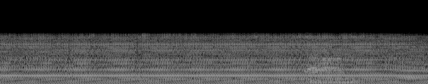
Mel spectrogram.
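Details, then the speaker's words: 10-year-old refrigerator compressor near failure: loud, steady hum with many fixed buzzing tones, rougher than a healthy fridge, a so-called death rattle. "okay and uh that's known as a death rattle but when you hear that out get yourself a new refrigerator or call me"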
